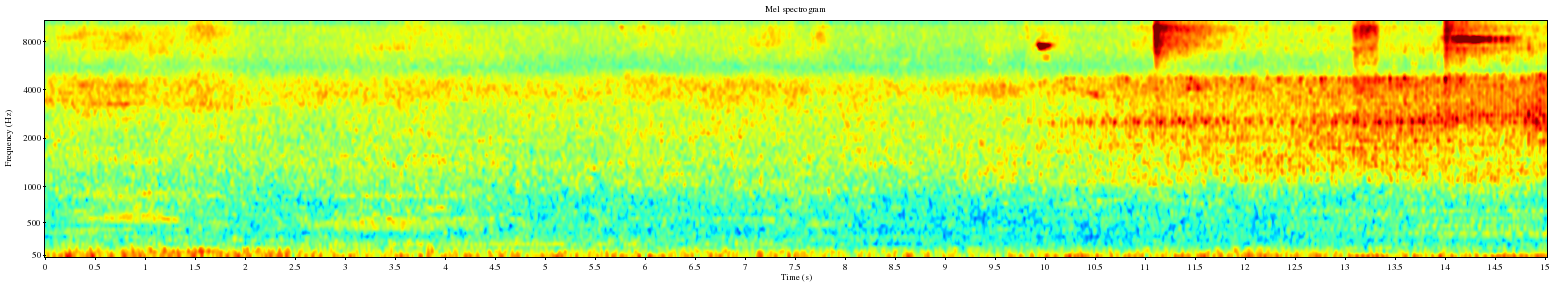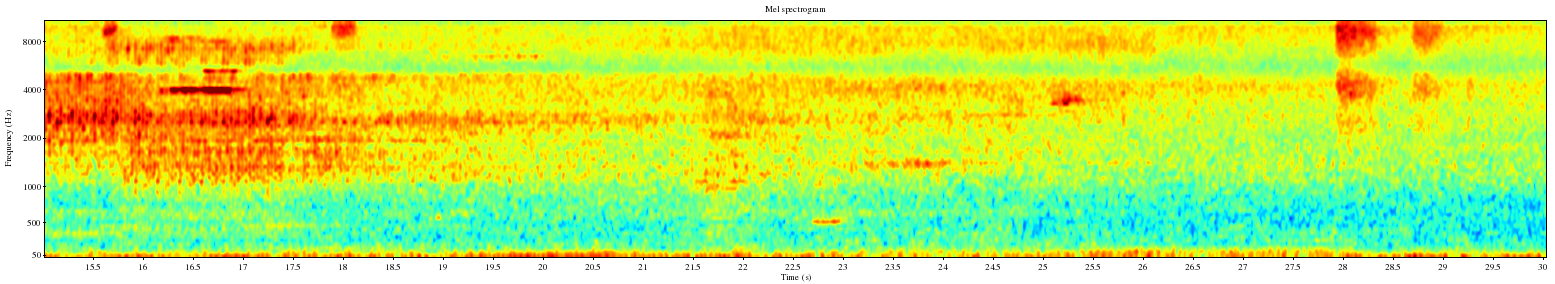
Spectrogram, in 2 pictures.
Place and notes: {"title": "paris, quai de la megisserie, traffic", "description": "dense traffic on midday around a place for a monument\ncityscapes international - sicaila ambiences and topographic field recordings", "latitude": "48.86", "longitude": "2.35", "altitude": "38", "timezone": "Europe/Berlin"}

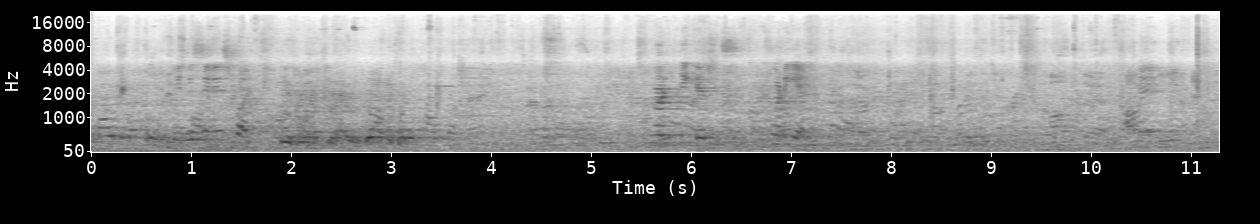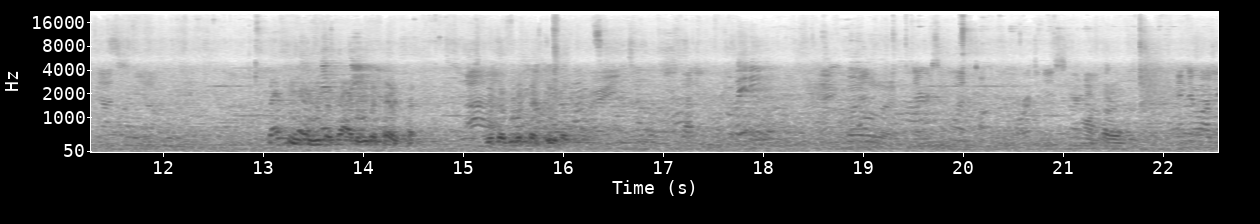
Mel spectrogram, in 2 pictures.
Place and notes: {"title": "Rome, Colosseum - ticket counters", "date": "2014-09-01 15:35:00", "description": "long line at the ticket counters. assistants talking to visitors via small lo-fi speakers.", "latitude": "41.89", "longitude": "12.49", "altitude": "29", "timezone": "Europe/Rome"}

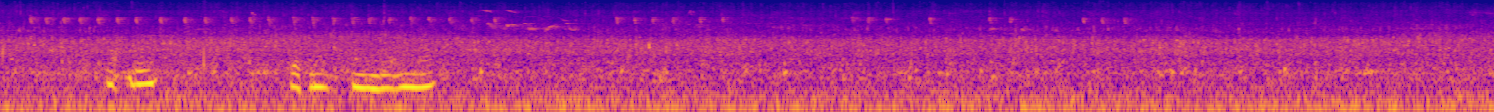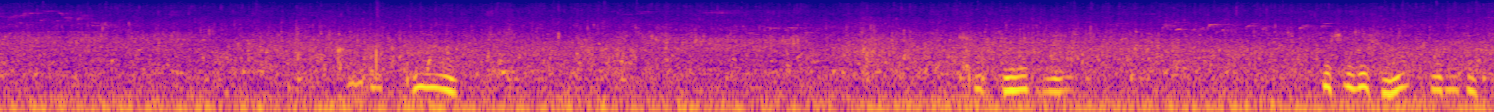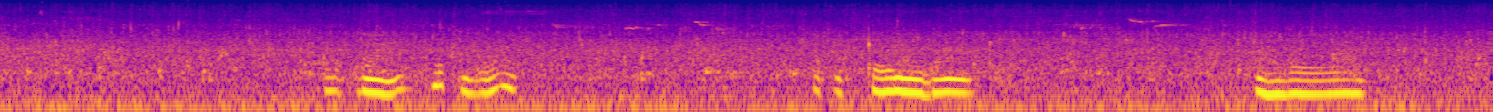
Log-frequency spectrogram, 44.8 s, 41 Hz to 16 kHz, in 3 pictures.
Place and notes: {"title": "Contención Island Day 1 inner northeast - Walking to the sounds of Contención Island: Day 1 Tuesday January 5th", "date": "2021-01-05 14:00:00", "description": "The Drive Moorfield Lodore Road\nIn the Little Dene\ndown by the stream\nwhich is very full after the recent storm\nThe grid at the entrance to the culvert is clogged\nthe water drops about a foot\nthrough the trapped accumulated vegetation and detritus\nA tree has been taken down\nand cut into trunk size roundels", "latitude": "55.00", "longitude": "-1.61", "altitude": "65", "timezone": "Europe/London"}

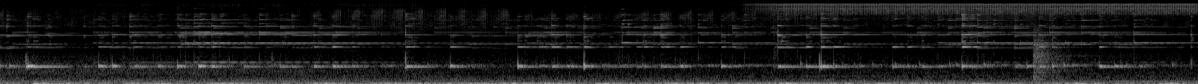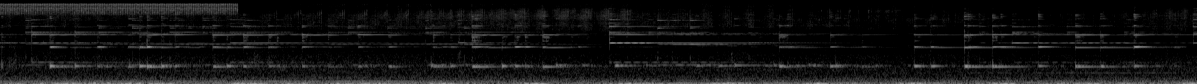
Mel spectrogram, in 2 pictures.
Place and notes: {"title": "Saint-François-de-Sales, France - Quelques cloches de vaches", "date": "2016-08-19 18:30:00", "description": "Quelques vaches dans une prairie, les insectes dans les herbes.", "latitude": "45.70", "longitude": "6.08", "altitude": "701", "timezone": "Europe/Paris"}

